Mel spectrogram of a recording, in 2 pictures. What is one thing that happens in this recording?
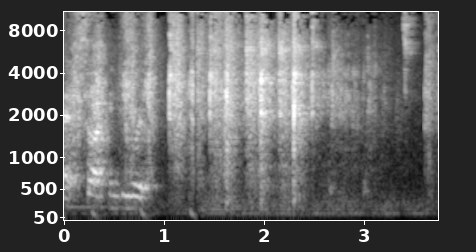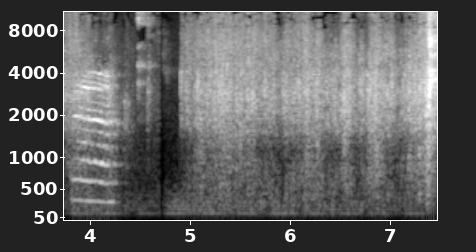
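Plastic wrapping crinkles and rustles in a young woman's hands.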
